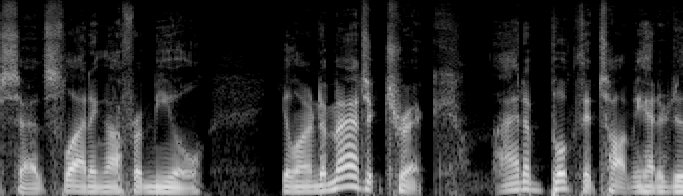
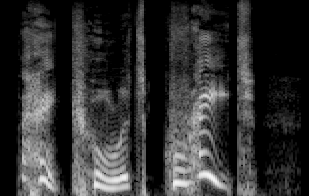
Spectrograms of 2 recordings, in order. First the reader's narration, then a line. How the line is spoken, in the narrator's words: Innocence exclaimed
